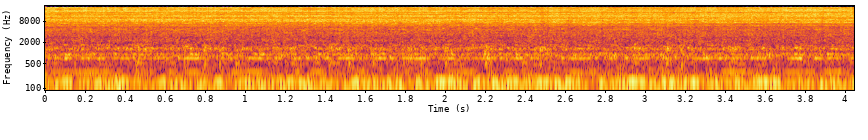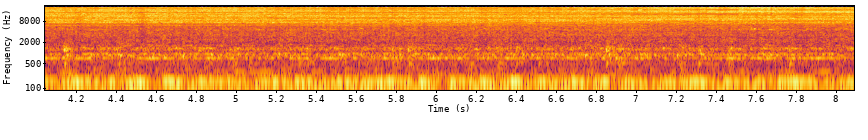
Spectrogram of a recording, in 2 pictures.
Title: Knocking Noise?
